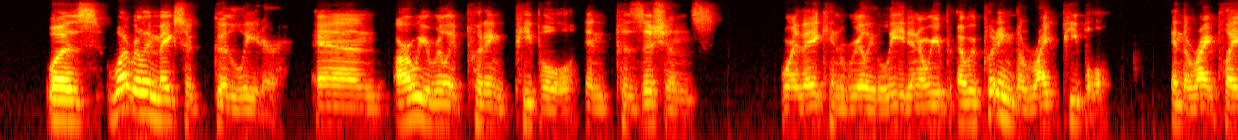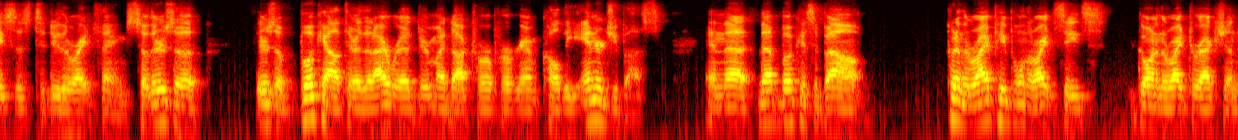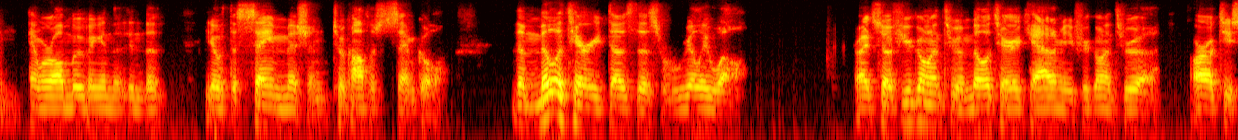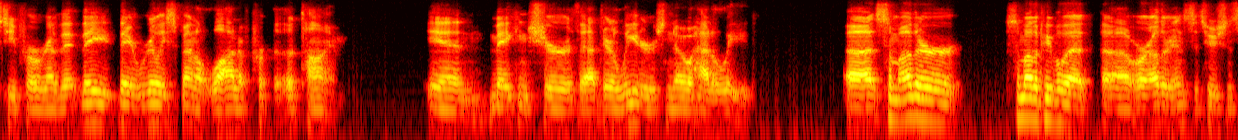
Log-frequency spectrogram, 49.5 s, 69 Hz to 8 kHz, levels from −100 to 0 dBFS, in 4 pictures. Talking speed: 180 wpm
